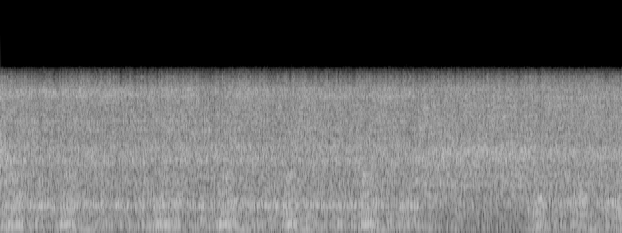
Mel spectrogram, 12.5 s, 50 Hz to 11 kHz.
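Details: 1995 Subaru Impreza flat-four at idle: faint, regular tapping over the engine note, steady at idle speed; rod knock persisting after an oil change and additives.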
